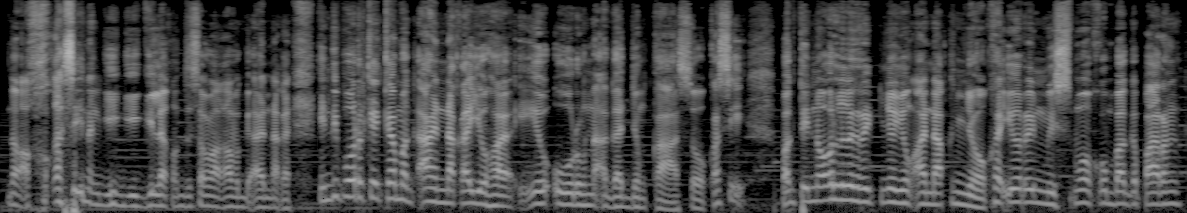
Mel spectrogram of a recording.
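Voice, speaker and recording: A man's voice: a little high, lively intonation, quick pace. A man hosting a live radio talk show, reacting to callers and listeners in a conversational way. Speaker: radio host. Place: radio studio. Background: background music.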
